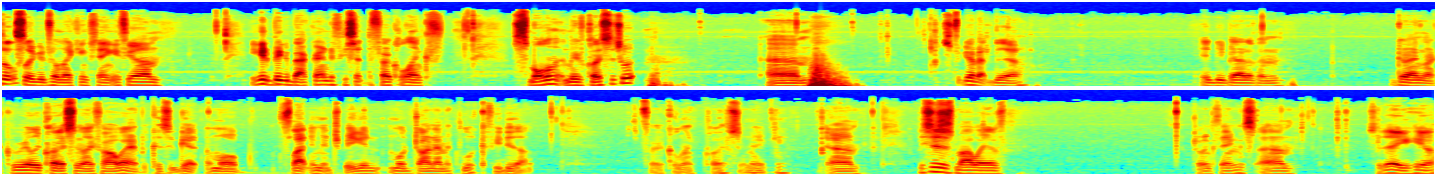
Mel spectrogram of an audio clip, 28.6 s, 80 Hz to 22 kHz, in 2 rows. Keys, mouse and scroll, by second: 0.2 middle click, 1.1-1.7 scroll down 2, 5.8 click, 7.9 click, 9.4 KP_0, 10.4-10.9 scroll up 4, 12.6 click, 18.8 middle click, 20.1 click, 21.5 click, 22.6 KP_0, 24.1 KP_0, 24.2 g, 26.9 click, 27.7 click.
